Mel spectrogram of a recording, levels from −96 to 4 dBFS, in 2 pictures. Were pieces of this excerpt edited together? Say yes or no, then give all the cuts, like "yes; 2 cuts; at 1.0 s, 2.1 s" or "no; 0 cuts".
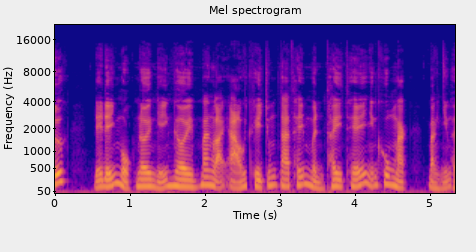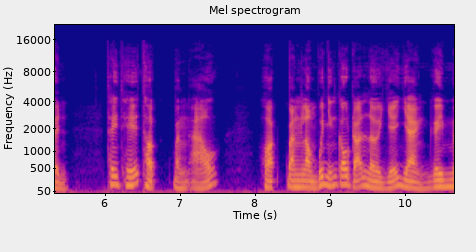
yes; 2 cuts; at 2.5 s, 5.3 s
